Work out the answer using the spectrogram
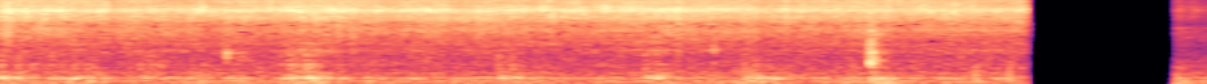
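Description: Chopped onion and garlic sizzling in hot oil in a nonstick kadai, stirred with a silicone spatula that taps and scrapes lightly now and then. The sizzle cuts off suddenly about five seconds in.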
